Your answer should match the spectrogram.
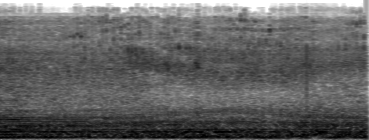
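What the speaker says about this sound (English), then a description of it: "Another iteration of learning to ride the mower" A riding lawn mower engine roars continuously at high revs as it churns through mud, loud and close with no letup.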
